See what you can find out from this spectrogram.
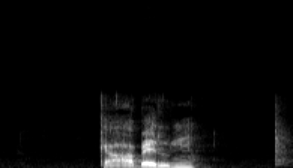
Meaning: plural of Gabel (“forks”)
- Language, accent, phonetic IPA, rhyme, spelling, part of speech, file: German, Austria, [ˈɡaːbl̩n], -aːbl̩n, Gabeln, noun, De-at-Gabeln.ogg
